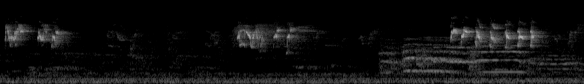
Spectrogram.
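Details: Young lovebird, two months old, singing: groups of rapid buzzy chirps, then a burst of repeated shrill notes over sustained whistled tones, with quiet pauses between phrases.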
